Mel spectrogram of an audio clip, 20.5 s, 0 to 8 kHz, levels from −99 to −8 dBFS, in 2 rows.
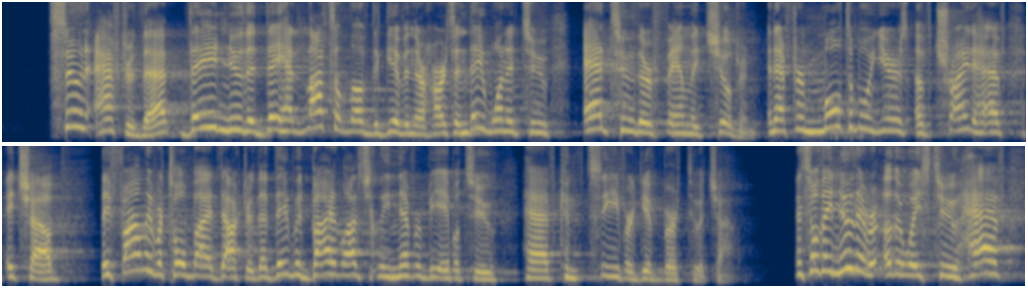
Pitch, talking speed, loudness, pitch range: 220 Hz, 200 wpm, -24 LUFS, 190-255 Hz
